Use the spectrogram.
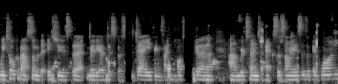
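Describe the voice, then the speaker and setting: With a British accent, a woman talks in a monotone, flat intonation at a very deep, low pitch. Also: moderate pace. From UK. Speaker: occupational therapist. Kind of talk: interview.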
